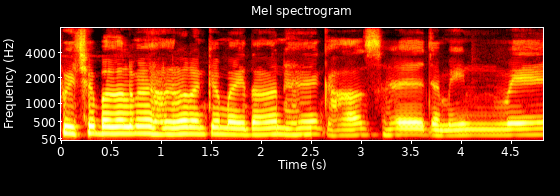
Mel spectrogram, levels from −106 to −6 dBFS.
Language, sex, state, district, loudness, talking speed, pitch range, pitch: Magahi, male, Bihar, Lakhisarai, -17 LUFS, 150 wpm, 150-175 Hz, 160 Hz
